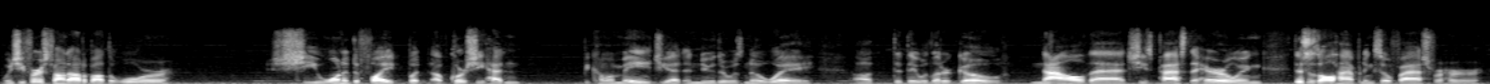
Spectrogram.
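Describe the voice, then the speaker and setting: A young man casually narrating a role-play over a video game, hesitant and halting as he speaks. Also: medium pitch, steady tone, fairly bright tone. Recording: dull home mic, faint noise.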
